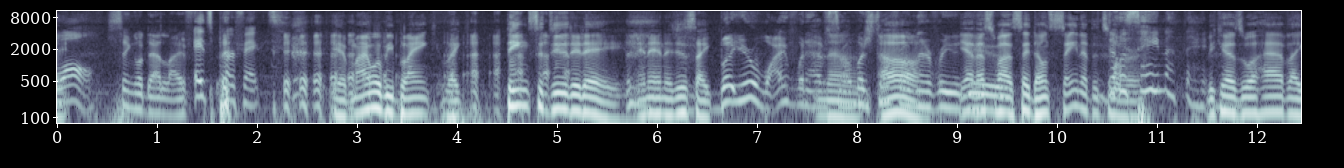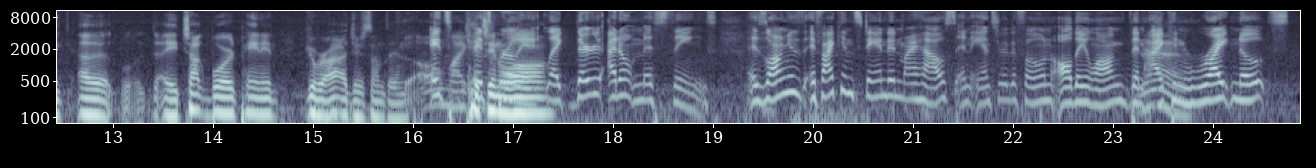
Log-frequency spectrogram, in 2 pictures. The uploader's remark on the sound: Live from Kimbo’s Saloon. Recording live from one of San Angelo’s oldest saloon, Kimbo’s Saloon.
